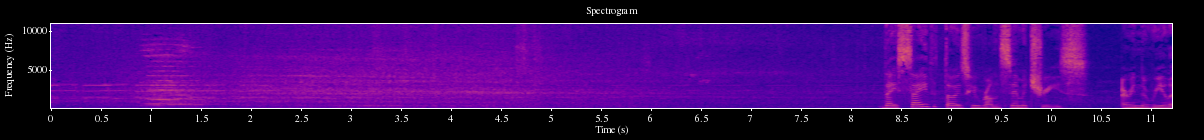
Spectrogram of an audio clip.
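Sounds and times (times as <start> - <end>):
brief tonal horn-like whine of train: 0.0 - 4.9
commuter train passing beside cemetery: 0.0 - 11.2
speech: 8.4 - 11.2.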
